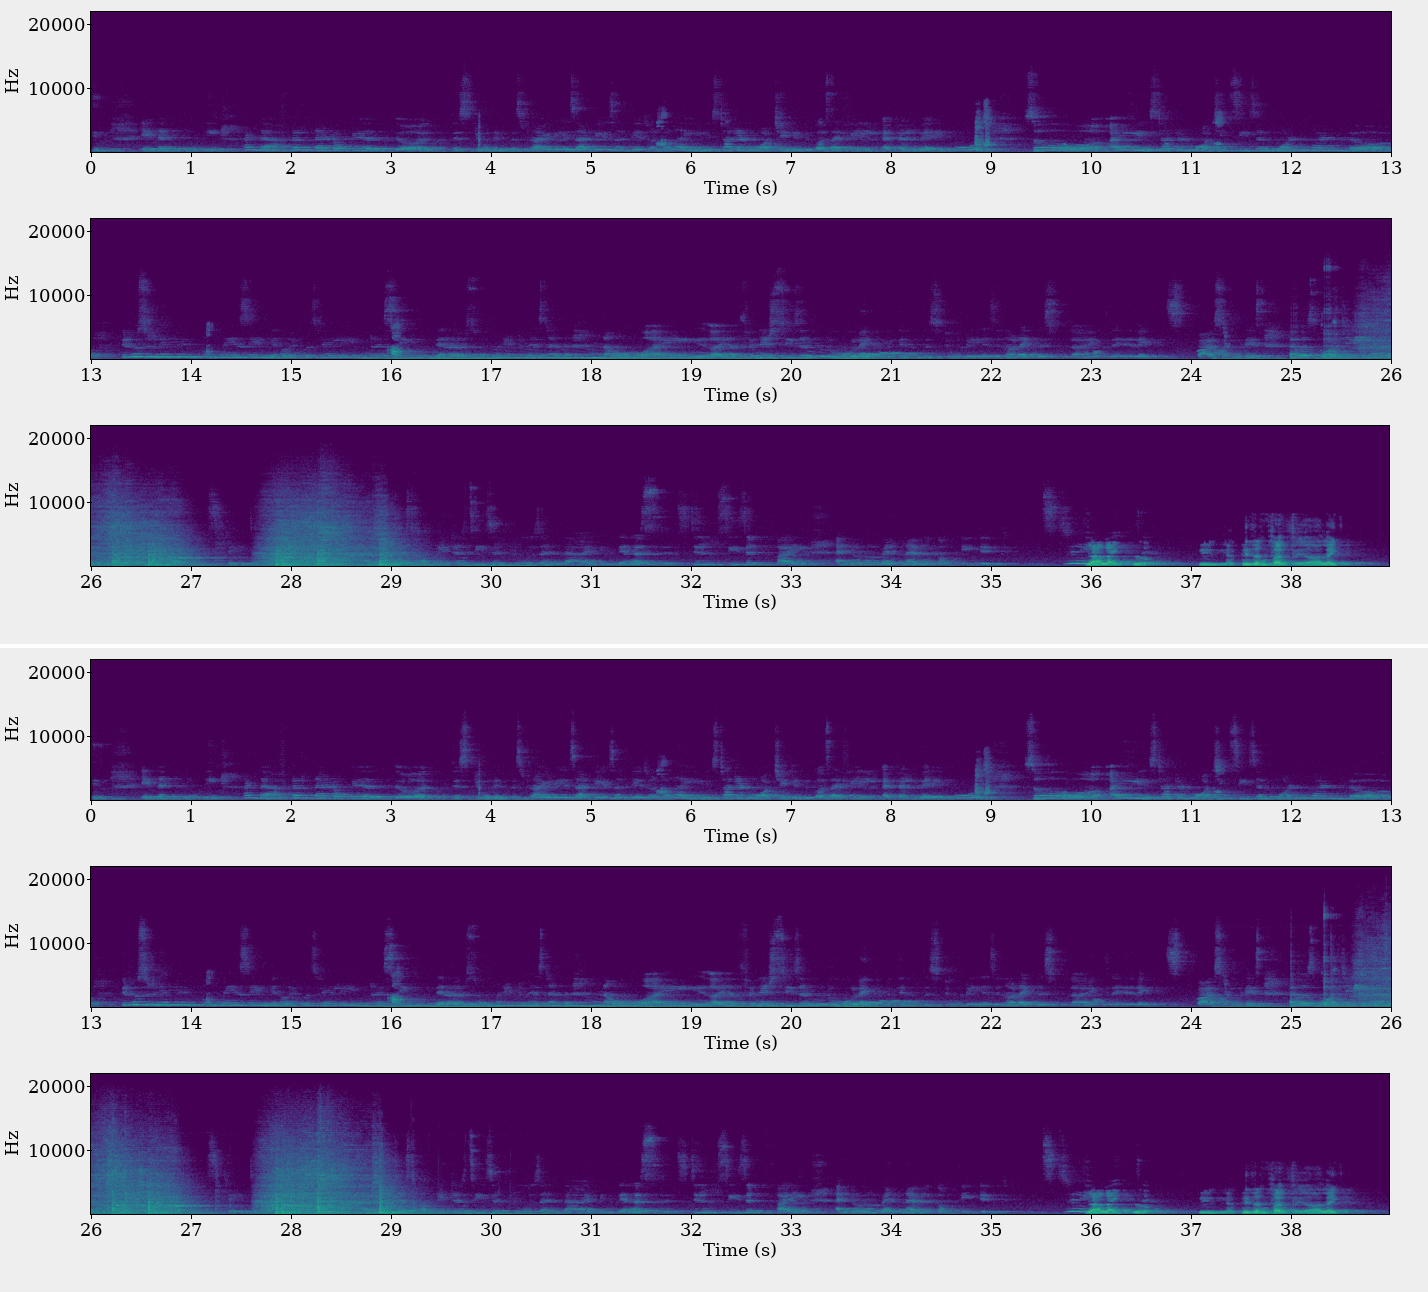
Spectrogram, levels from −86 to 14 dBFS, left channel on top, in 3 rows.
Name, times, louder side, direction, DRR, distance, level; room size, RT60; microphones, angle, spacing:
voice 1, 0.0-13.0 13.3-23.6 24.1-35.0 35.4-35.5 35.7-36.7, equal, 10° right, -2 dB, 4.0 m, -41 dB
sound 1, 15.7-21.2, left 1 dB, 75° left, 4.1 m, -42 dB
Drawer open or close, 24.2-29.4 29.7-30.5, right 2 dB, 35° right, 6.5 m, -33 dB
voice 2, 35.9-36.6 37.1-38.5, left 1 dB, 10° left, 12 dB, 0.7 m, -24 dB
26.0 x 13.0 x 8.2 m, 1.1 s
head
